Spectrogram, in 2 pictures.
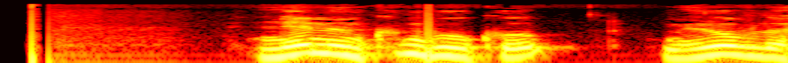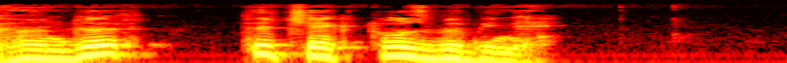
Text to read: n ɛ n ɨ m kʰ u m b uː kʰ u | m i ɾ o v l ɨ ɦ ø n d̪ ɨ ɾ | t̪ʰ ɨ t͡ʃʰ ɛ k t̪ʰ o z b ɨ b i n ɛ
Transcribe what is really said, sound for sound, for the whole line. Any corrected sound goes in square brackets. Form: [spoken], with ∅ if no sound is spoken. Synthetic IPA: n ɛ [m] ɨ m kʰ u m b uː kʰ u | m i ɾ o v l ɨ ɦ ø n d̪ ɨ ɾ | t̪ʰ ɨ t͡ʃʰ ɛ k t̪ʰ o z b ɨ b i n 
